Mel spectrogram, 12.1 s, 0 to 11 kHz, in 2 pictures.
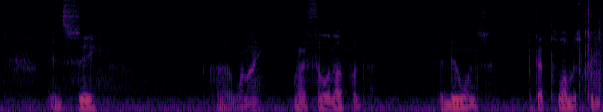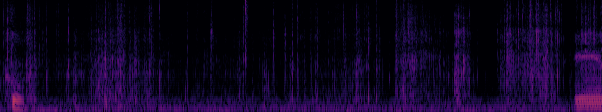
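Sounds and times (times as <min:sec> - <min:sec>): low steady hum: 0:00.0 - 0:12.0
plastic bag crinkling: 0:05.7 - 0:12.0.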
